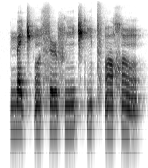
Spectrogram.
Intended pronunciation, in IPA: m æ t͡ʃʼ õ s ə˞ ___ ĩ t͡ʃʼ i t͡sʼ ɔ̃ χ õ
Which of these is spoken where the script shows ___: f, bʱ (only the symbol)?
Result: f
